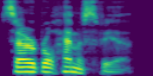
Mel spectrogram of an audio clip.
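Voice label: "cerebral hemisphere", British English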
